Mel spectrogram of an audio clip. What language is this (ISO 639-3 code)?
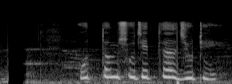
ben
